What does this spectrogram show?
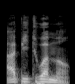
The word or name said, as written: apitoiement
